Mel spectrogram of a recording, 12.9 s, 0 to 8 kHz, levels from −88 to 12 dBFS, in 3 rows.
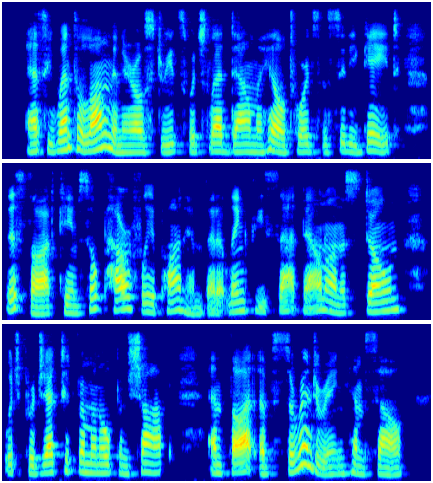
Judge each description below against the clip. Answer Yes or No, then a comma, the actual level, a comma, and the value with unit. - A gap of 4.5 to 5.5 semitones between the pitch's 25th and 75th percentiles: No, average, 3.3 semitones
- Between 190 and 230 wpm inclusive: Yes, average, 200 wpm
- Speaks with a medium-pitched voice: Yes, medium, 155 Hz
